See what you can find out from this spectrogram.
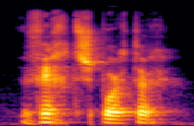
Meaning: martial artist, fighter
- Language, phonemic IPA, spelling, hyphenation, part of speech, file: Dutch, /ˈvɛxtˌspɔr.tər/, vechtsporter, vecht‧spor‧ter, noun, Nl-vechtsporter.ogg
